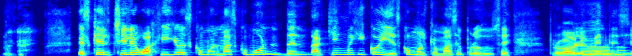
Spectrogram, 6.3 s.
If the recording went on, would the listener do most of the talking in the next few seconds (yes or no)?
no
